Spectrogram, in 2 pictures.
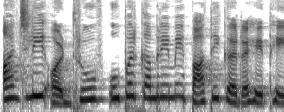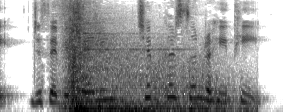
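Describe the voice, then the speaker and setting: High-voiced woman narrating, noisy background. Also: lively intonation, measured pace. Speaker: story narrator. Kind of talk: scripted animated fairy-tale narration.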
